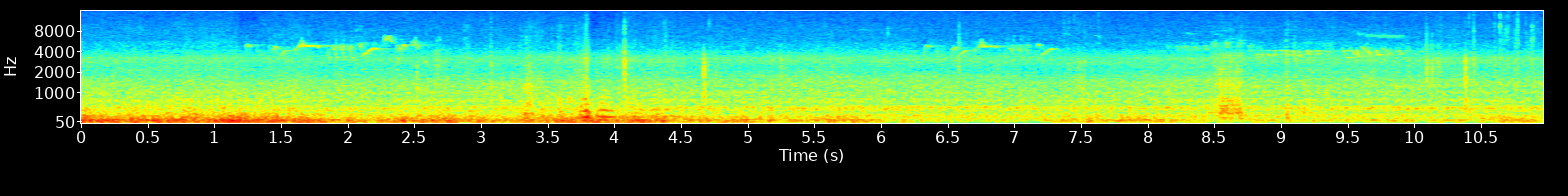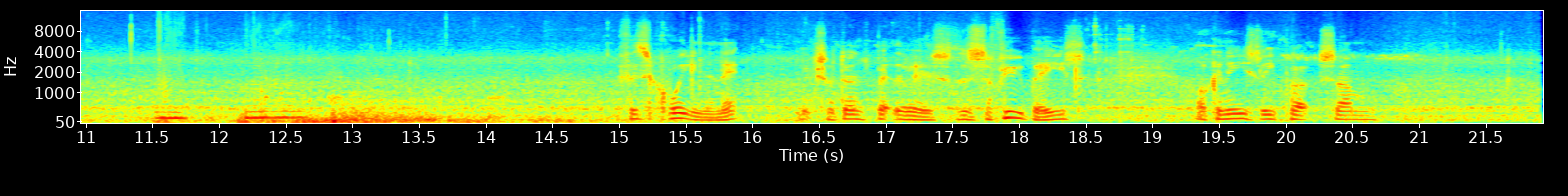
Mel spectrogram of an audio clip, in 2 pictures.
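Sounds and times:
honeybees buzzing: 0:00.0 - 0:21.9
hive tool scraping wax comb: 0:10.0 - 0:12.7, 0:14.4 - 0:21.9.

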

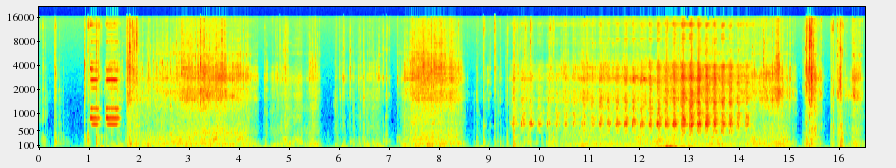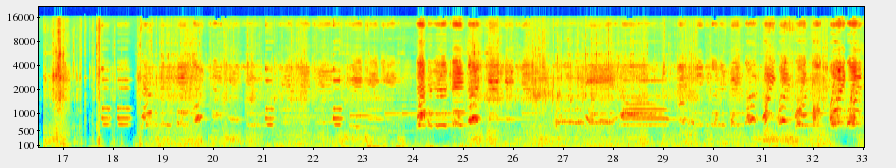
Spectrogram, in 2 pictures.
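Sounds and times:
plastic toy train wheels rolling: 0:00.0 - 0:33.0
fast mechanical rattle: 0:09.4 - 0:17.6, 0:23.5 - 0:33.0.

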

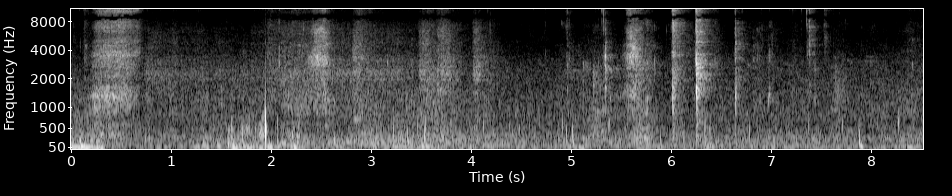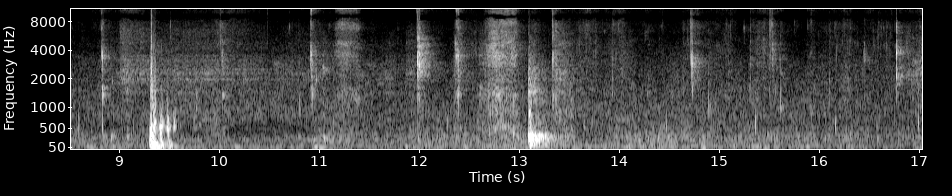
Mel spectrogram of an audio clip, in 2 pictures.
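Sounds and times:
chewing and mouth clicks: 0:04.8 - 0:09.1, 0:09.9 - 0:17.0
loud dull thump: 0:09.3 - 0:09.6.

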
